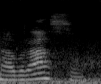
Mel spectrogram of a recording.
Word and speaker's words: abrazo: It's an abrazo. It doesn't rhyme with bug. It rhymes with lazo.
